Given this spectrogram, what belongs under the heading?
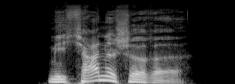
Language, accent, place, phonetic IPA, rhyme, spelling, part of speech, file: German, Germany, Berlin, [meˈçaːnɪʃəʁə], -aːnɪʃəʁə, mechanischere, adjective, De-mechanischere.ogg
- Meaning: inflection of mechanisch: 1. strong/mixed nominative/accusative feminine singular comparative degree 2. strong nominative/accusative plural comparative degree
